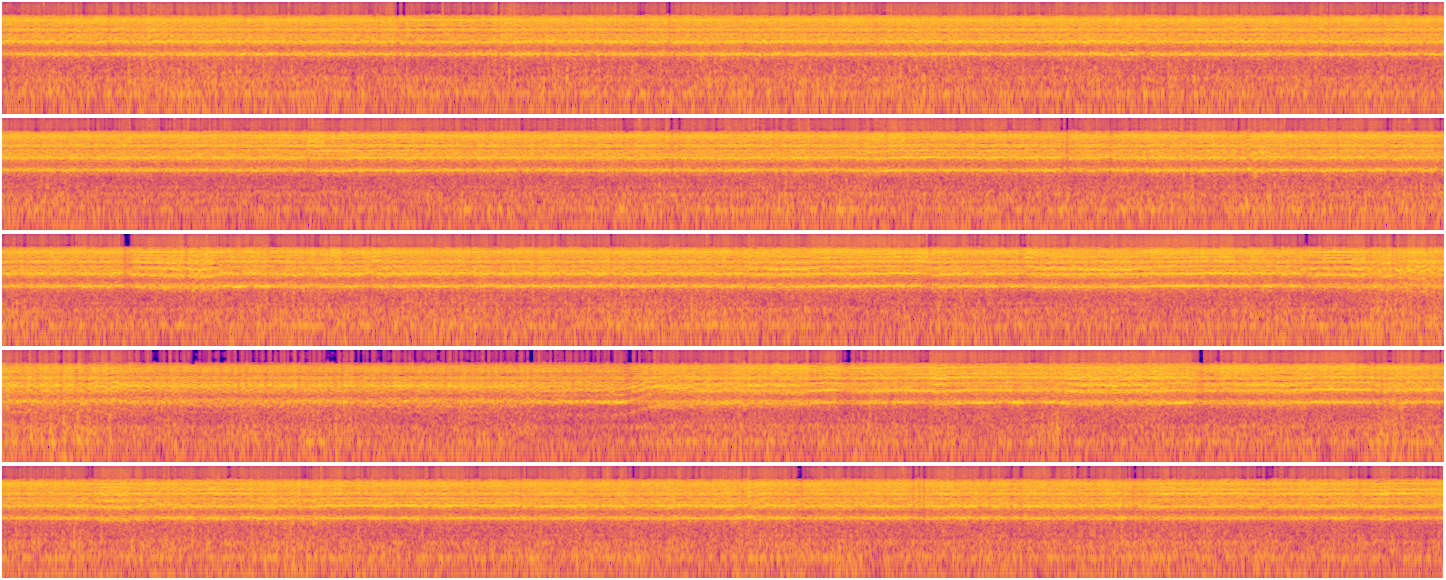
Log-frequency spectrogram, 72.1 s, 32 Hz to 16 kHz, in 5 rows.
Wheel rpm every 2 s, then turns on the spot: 230, 230, 230, 230, 230, 240, 230, 230, 230, 230, 230, 230, 230, 230, 230, 220, 230, 230, 230, 230, 230, 200, 130, 120, 120, 190, 220, 220, 220, 230, 230, 230, 230, 230, 230, 230.
none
